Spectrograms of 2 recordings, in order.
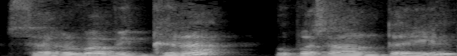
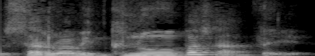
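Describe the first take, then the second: First: సర్వవిఘ్న ఉపశాంతయే in two separate parts; split compound. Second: సర్వవిఘ్నోపశాంతయే run together as one word; joined compound. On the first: Teacher taking the compound apart, సర్వవిఘ్న, pause, ఉపశాంతయే. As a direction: break after సర్వవిఘ్న, then say ఉపశాంతయే. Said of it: "ఒత్తుగా వినిపించేలాగా". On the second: Teacher showing the joined form, సర్వవిఘ్నోపశాంతయే unbroken. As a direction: join the parts through a long "no" in సర్వవిఘ్నోపశాంతయే. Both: Shown as a demonstration.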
